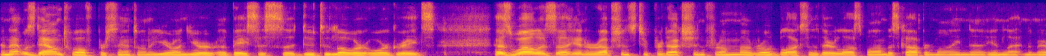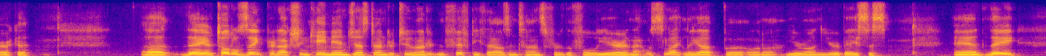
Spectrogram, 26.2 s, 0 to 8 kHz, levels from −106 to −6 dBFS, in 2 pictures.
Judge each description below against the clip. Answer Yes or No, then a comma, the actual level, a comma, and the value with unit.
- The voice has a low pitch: Yes, low, 120 Hz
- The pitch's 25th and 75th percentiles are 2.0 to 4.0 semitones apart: Yes, average, 3.0 semitones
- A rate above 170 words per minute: No, average, 140 wpm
